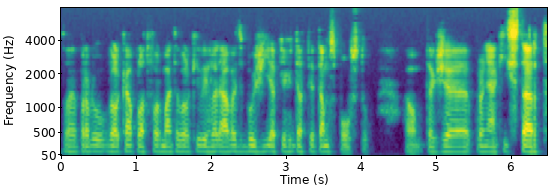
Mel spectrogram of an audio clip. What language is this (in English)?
Czech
